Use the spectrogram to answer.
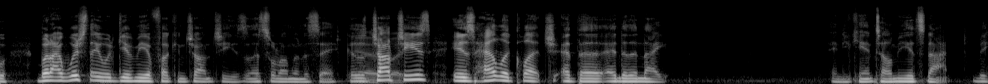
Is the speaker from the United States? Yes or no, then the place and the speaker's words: yes; California, United States; I'm from California.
